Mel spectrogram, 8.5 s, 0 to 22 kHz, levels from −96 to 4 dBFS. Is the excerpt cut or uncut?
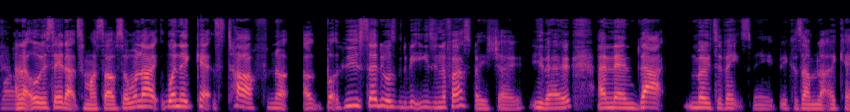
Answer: uncut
